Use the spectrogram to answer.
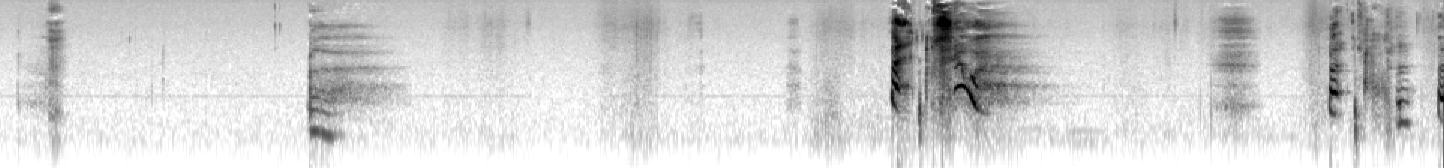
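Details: A sneezing fit: a run of sharp, forceful sneezes with quiet breaths and sniffs between them in a quiet room; one of many such fits that afternoon.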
